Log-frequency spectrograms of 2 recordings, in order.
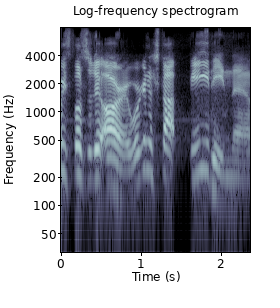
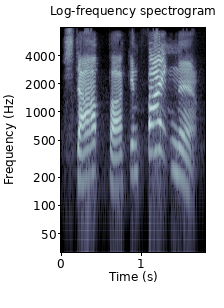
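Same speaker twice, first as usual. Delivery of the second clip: stern scolding; 5 semitones higher, 6 dB louder than usual. Retold or imitated. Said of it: "He's like".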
